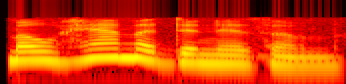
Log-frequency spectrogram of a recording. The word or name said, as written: Muhammadanism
